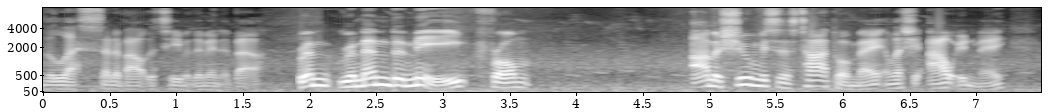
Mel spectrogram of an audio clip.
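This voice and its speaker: Noticeable background noise sits behind a man with a Yorkshire accent who talks at a fairly quick pace in a medium pitch with very wide pitch swings. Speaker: fitness YouTuber. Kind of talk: Q&A vlog. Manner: fast; casual.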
